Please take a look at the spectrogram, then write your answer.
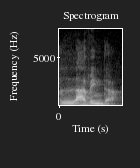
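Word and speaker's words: lavender: you fine good say lavanda in English lavanda lavanda kiii no it's lavenda okay lavend okay lavend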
